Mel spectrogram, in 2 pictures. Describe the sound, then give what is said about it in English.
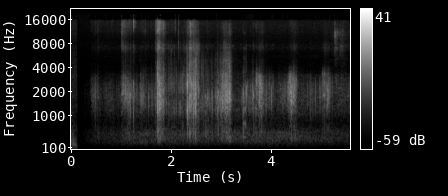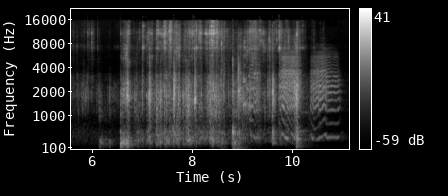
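Keys jangle and rustle, mixed with shuffling footsteps and clothing noise, growing busier and louder in the second half before a short squeaky creak at the end. “Um, if you um, grab your keys, my friend. We'll take a walk up the path.”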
